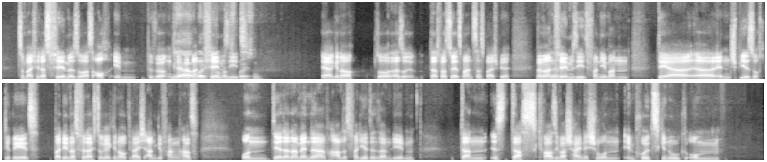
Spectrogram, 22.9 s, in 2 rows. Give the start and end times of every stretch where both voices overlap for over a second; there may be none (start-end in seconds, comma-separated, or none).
2.5-3.8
